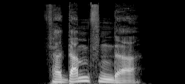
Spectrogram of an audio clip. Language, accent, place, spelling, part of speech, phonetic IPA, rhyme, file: German, Germany, Berlin, verdampfender, adjective, [fɛɐ̯ˈdamp͡fn̩dɐ], -amp͡fn̩dɐ, De-verdampfender.ogg
- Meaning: inflection of verdampfend: 1. strong/mixed nominative masculine singular 2. strong genitive/dative feminine singular 3. strong genitive plural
